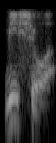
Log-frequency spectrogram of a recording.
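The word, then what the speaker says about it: Micheaux: Oscar Meshaw. His last name is spelled Michaux.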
